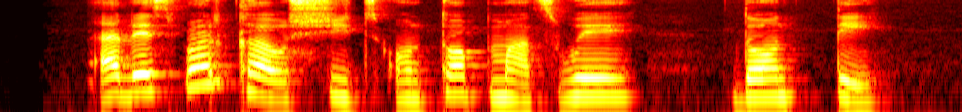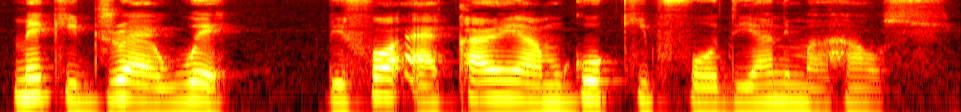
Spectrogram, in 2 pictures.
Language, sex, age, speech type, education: Nigerian Pidgin, female, 30-45, spontaneous, tertiary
